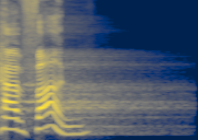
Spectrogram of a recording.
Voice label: Announcer Emote; LoreLady

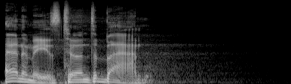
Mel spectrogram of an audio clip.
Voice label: Announcer Draft Enemy Ban; paladins

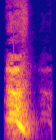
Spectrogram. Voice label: pain; silencer

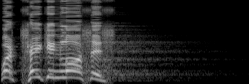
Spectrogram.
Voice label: Announcer Match Slain Ally; MechaCommander

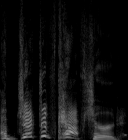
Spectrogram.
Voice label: Announcer Match Objective; Evie

